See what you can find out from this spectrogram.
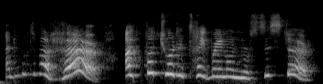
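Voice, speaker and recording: Young woman as scheming lady, high pitch, lively swings, commanding, radio drama. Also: brisk, heavily acted. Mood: stern, conspiring. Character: Lady Eleanor, commanding, scheming society lady hiding her crimes. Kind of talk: radio play acting.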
